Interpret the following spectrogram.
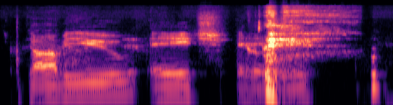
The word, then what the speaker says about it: Joaquin: Oh, I think Joaquin's a cool name.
